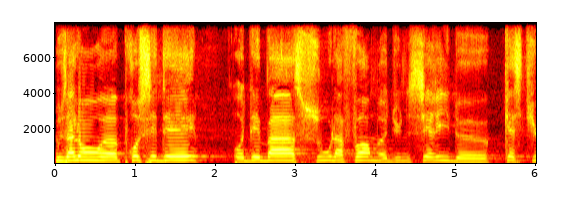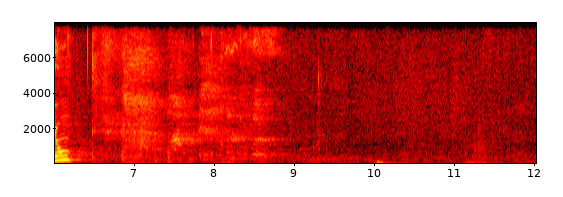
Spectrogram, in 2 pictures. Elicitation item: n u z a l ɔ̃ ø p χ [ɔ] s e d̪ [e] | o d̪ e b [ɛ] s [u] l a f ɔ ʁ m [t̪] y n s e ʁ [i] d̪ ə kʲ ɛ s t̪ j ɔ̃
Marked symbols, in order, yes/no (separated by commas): yes, yes, no, yes, no, yes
